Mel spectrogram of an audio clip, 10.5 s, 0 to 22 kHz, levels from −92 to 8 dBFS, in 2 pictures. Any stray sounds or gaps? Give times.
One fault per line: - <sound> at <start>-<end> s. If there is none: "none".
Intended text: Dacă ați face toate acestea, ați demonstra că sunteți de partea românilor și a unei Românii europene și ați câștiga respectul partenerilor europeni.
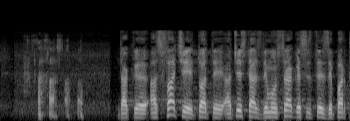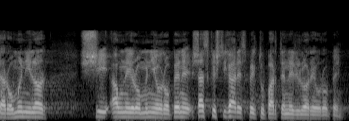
- laugh at 0.3-1.3 s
